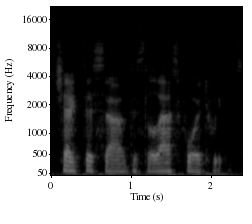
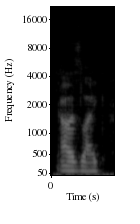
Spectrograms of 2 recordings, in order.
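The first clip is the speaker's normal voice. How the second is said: ordinary talk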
